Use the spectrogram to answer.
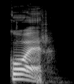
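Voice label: "koer", Estonian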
